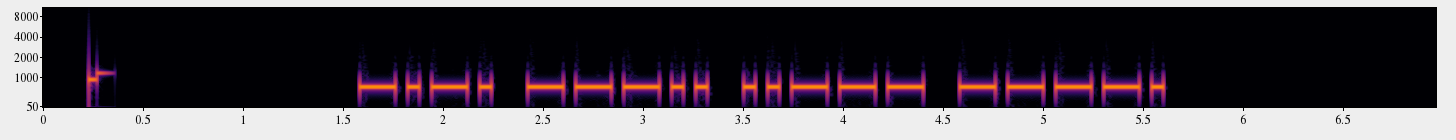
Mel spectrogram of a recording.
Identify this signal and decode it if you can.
Morse code, heard as a keyed tone, about 20 wpm, 700 Hz. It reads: C829
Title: Four Letter-Number Combinations - 20wpm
